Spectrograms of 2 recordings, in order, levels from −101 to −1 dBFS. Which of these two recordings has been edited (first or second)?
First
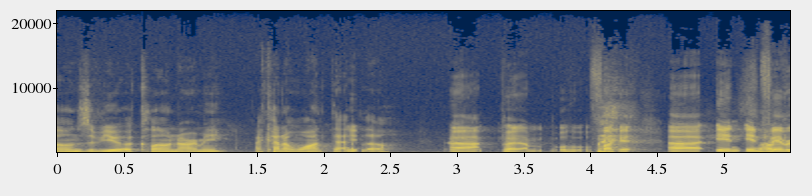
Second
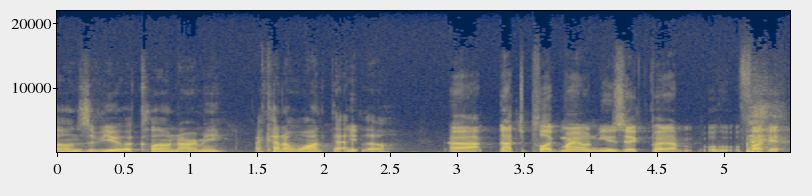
first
